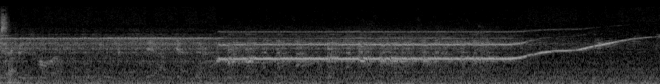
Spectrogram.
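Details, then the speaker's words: Sparton Model 5049 radio, remaining wax capacitors replaced, tuned to a station: steady piercing whistle over the station then slides sharply upward; ear-piercing oscillation persists, cause unknown. "well I'd say there's just a beautiful oscillation in there I've cleaned it up really nice now so the oscillation is clear and clean and can be heard beautifully"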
